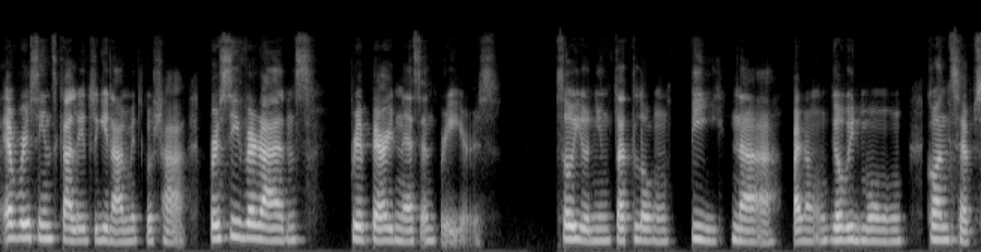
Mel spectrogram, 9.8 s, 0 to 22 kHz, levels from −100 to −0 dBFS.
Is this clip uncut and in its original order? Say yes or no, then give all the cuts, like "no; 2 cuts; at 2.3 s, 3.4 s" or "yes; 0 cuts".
no; 1 cut; at 1.9 s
